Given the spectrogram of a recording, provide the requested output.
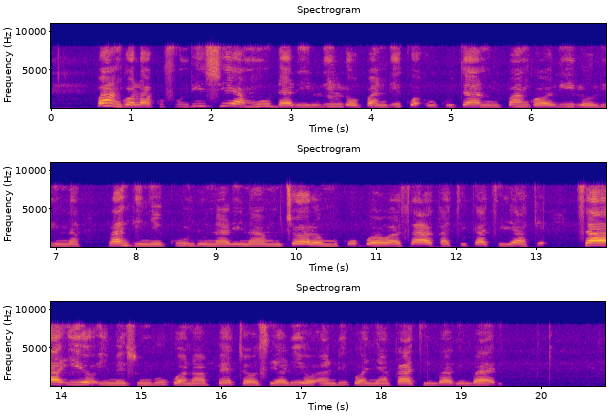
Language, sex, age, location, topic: Swahili, female, 36-49, Kisumu, education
